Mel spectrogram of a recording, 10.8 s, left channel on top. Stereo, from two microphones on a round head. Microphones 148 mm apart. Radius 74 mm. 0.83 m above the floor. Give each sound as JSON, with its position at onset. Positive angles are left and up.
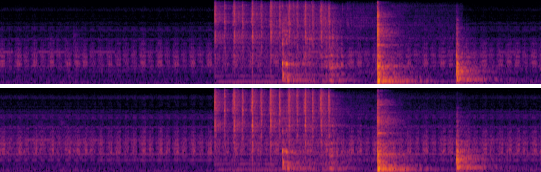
{"t": 4.3, "sound": "scissors", "side_deg": -25, "distance_m": 0.8}
{"t": 5.6, "sound": "a clink", "side_deg": 45, "distance_m": 0.7}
